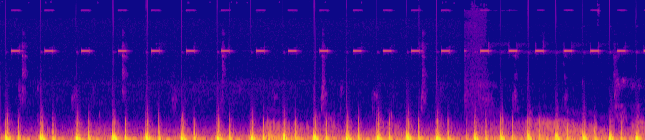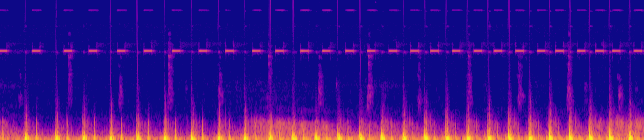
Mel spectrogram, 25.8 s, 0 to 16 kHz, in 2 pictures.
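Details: Adult's own real heartbeat, wired to a 3-lead ECG monitor, deliberately made to beat fast: rapid, steady thumps around 140 a minute with faint monitor beeps; tachycardia.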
